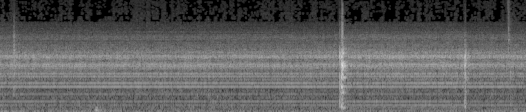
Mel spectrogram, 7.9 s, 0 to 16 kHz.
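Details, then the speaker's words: Hallicrafters S-40A shortwave receiver, chassis tied to house ground while testing the line "death capacitor": steady low-frequency mains hum under constant hiss, pitch unchanged; hum worsens with capacitor in and a hand on it; mains hum in audio. "it's a very low frequency hum that seems to disappear slightly higher frequency one doesn't change"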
